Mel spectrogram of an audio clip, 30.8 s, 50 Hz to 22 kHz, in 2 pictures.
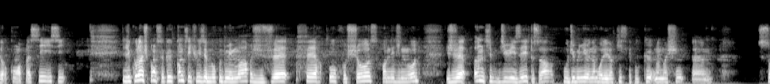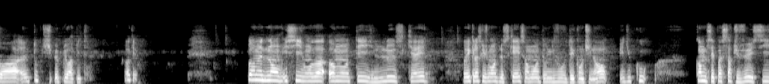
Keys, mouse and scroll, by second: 1.0 click, 2.0-5.4 middle drag, 5.4-6.3 drag, 6.3-6.9 middle drag, 6.9-7.7 scroll up 1, 7.7 Tab, 8.0-9.2 shift+scroll up 6, 17.3-18.3 drag, 18.3 Tab, 18.9 scroll down 3, 21.2-24.3 drag, 24.3 middle click, 24.6-25.2 scroll up 2, 25.2-30.7 middle drag.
